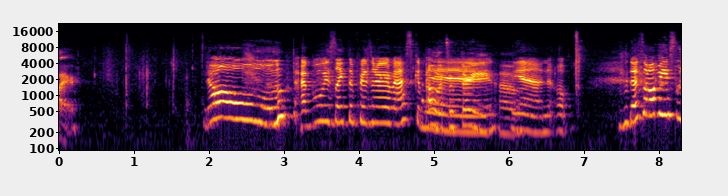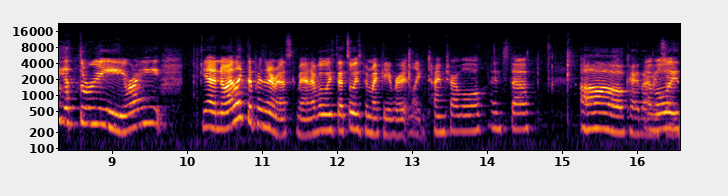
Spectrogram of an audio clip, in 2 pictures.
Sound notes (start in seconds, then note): 7.3 smacks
